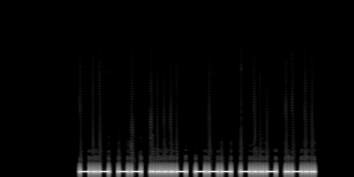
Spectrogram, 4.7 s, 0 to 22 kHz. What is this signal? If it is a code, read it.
Morse code, heard as a keyed tone, about 28 wpm, 700 Hz. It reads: KM4OXL
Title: USA Call Signs 28wpm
